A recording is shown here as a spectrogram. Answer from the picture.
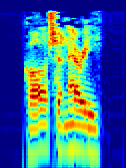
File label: "cautionary", English; adjectives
